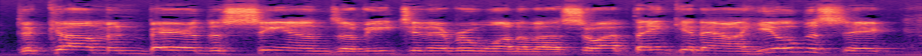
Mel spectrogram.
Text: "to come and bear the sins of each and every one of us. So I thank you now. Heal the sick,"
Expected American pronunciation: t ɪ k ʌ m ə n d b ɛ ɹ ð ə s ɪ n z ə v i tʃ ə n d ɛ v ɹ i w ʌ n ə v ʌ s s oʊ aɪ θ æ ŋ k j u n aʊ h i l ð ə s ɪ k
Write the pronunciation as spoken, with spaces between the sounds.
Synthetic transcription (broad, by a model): t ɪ k ʌ m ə n b ɛ ɹ ð ə s ɪ n z ə v i tʃ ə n ɛ v ɹ i w ʌ n ə v ʌ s s oʊ aɪ θ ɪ ŋ k j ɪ n aʊ h i l ð ə s ɪ k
